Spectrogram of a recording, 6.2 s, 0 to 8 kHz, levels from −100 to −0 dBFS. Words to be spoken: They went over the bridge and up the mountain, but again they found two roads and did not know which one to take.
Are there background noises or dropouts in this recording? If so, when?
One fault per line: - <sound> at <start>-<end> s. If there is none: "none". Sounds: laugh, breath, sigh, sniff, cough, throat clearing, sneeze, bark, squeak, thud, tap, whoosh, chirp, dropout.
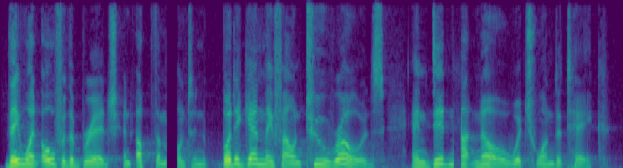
- dropout at 1.7-1.8 s
- dropout at 4.5-4.6 s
